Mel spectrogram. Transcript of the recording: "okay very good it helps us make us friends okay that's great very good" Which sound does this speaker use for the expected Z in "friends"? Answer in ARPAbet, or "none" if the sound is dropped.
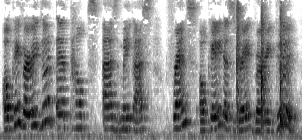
S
